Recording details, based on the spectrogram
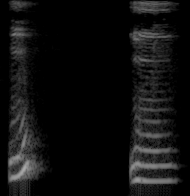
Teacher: ये ओष्ठ स्वर हो गए, क्योंकि ये ओंठ का प्रयोग हो रहा है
